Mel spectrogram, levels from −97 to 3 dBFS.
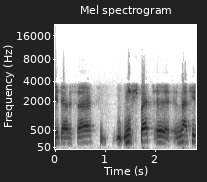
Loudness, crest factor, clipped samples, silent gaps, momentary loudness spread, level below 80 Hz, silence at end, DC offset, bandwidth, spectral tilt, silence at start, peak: -18 LUFS; 16 dB; under 0.1%; none; 9 LU; -64 dBFS; 0 s; under 0.1%; 6.8 kHz; -6.5 dB/octave; 0 s; -2 dBFS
